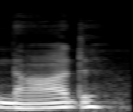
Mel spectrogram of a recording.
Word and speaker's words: Gnod: And then we're going to do a bunch of dates with Nod, which is spelled G-N-O-D, mm-hmm. – in case I'm not enunciating.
